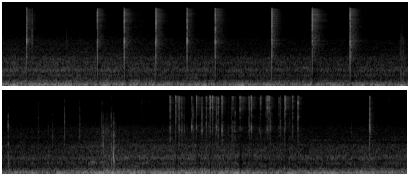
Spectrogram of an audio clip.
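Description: Glossy magnetic stones clicking against each other in the hands: a string of sharp single clicks over the first few seconds, then a quick rattling run of clicks about three quarters of the way through.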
